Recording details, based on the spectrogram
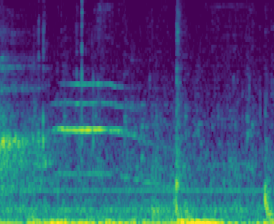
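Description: A cat meows a few times in the prison-building game Prison Architect, short tonal cries that come through faintly and alone.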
